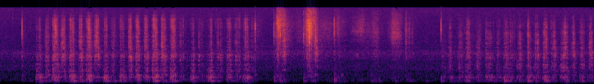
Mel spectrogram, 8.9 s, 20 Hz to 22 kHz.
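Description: A coin scratches the latex coating on a thin, flat $30 paper lottery scratch-off ticket lying on a dark cloth while fingers hold the ticket steady. Quick, rhythmic rasping strokes run for about three and a half seconds, then give way to a few louder brushing sweeps and a quieter pause. The scratching resumes near the end in a steady back-and-forth rhythm.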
